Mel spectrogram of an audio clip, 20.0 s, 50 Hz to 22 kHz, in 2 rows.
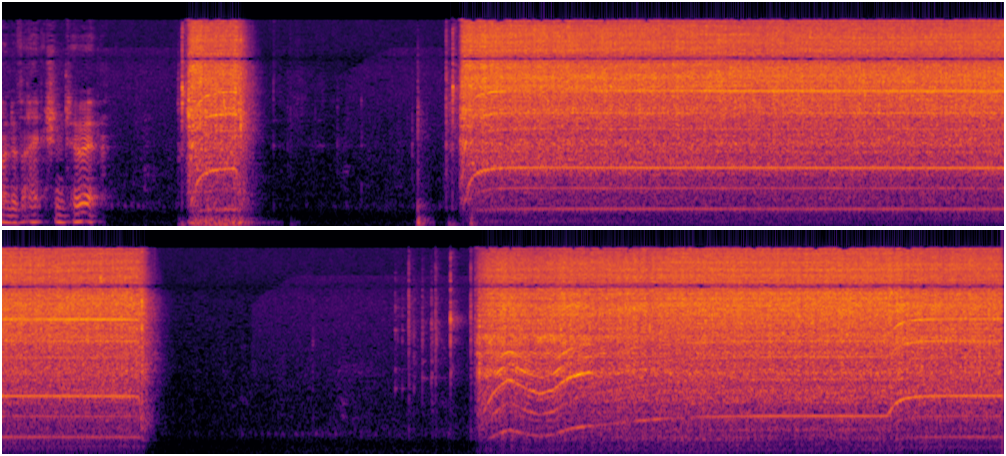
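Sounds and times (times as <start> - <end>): power drill whine: 1.8 - 2.6, 4.5 - 11.7, 14.8 - 20.0.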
